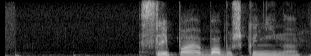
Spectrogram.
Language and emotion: Russian, angry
